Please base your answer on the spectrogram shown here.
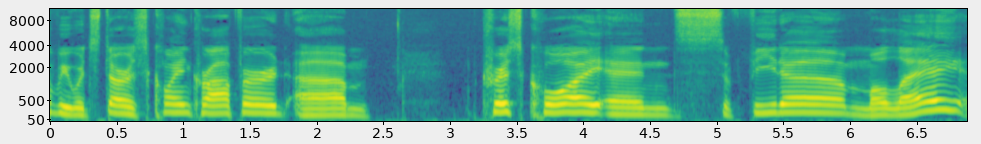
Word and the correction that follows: Mwafi: if I'm saying her name right? Mofi? – Safita Mwafi. – Oh, okay. – Mwafi. – Yeah.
